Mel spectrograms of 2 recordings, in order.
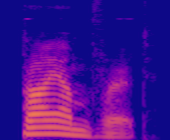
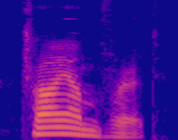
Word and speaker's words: triumvirate: Triumvirate. Triumvirate. Triumvirate. We are looking at how to pronounce this word correctly.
